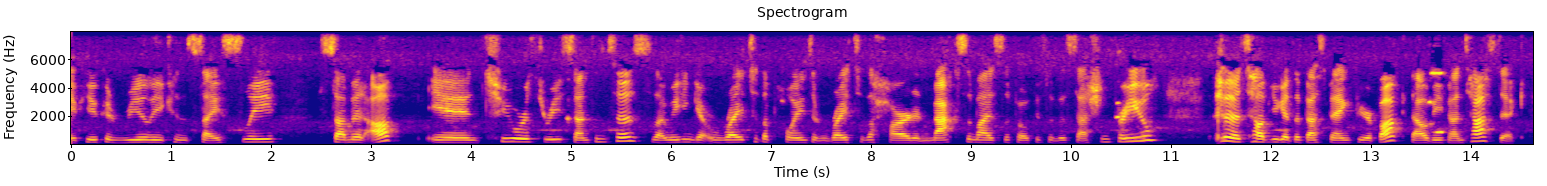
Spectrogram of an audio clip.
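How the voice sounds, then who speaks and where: Woman mentor, lower voice, scratchy from a cold, chatty and practical, faint hiss behind. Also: moderate pace. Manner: chatty, practical, with fillers and throat clearing. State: getting over a cold, scratchy voice. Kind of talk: recorded mentorship session.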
